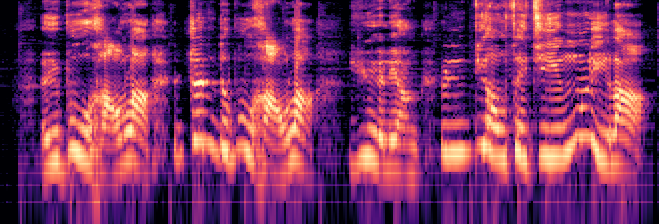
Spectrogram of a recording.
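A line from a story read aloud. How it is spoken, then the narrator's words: Frightened loud cry. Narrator (Chinese): 大猴子也吓得大声叫了起来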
